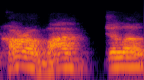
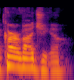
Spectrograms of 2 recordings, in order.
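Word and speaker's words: Caravaggio: there was one guy, is it Carl Vadelo? There was one guy that was really big in in in lighting. Did I say it right? Yeah. Carvajio. Carvajio.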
